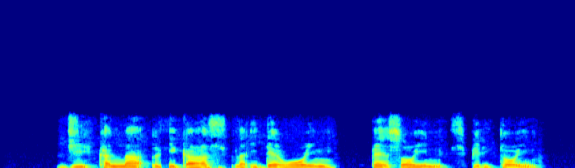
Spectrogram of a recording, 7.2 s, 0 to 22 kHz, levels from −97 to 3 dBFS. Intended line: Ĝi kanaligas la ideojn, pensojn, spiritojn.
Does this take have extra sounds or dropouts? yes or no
yes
